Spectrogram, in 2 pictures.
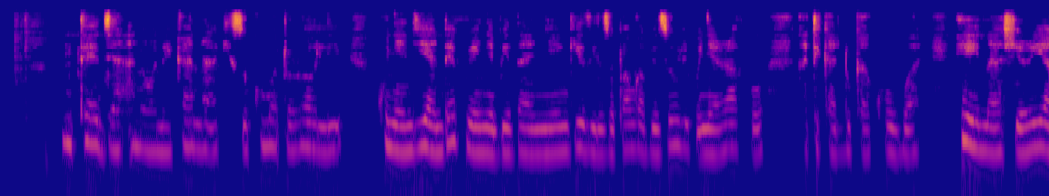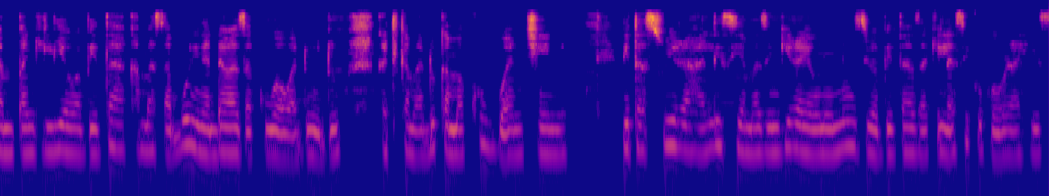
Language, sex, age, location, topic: Swahili, female, 25-35, Nairobi, finance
